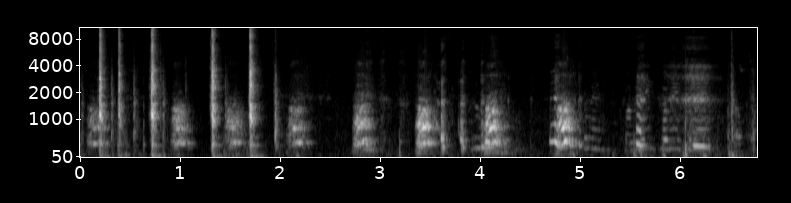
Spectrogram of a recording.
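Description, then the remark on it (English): A basset hound named Humphrey barks and whimpers in short, irregular bursts of yelps and whines, with a few sharp clicks and knocks near the start. “You'll hear Humphrey pottering about in the background through this episode.”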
